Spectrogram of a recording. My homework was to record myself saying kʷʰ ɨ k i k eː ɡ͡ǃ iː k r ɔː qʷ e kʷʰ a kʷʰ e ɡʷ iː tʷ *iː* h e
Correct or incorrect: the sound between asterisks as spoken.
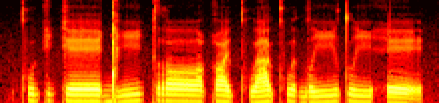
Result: correct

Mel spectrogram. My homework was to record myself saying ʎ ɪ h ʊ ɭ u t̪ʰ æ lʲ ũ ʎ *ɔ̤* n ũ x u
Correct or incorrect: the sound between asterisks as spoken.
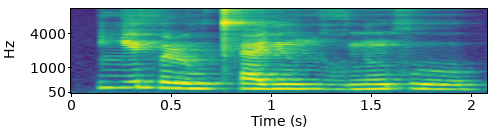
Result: correct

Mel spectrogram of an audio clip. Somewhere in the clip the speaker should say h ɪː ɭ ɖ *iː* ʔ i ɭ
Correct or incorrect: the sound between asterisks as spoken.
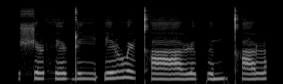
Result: correct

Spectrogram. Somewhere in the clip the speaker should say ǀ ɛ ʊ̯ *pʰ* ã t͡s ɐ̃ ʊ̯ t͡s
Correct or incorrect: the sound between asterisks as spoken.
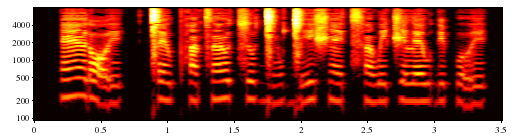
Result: correct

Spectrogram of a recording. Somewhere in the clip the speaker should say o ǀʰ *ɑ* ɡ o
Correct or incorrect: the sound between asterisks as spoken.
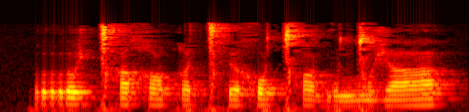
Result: correct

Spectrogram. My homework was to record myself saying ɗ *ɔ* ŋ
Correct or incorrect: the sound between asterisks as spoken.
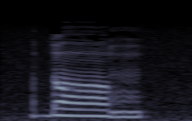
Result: correct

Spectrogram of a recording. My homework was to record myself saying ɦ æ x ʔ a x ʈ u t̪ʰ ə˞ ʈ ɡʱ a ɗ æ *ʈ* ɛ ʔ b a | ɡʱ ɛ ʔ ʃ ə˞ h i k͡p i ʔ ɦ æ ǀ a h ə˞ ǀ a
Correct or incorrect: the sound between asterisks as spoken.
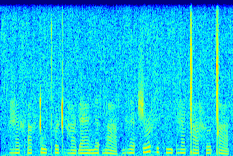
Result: incorrect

